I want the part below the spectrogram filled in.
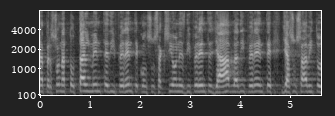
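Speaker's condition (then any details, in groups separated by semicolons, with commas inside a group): No condition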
